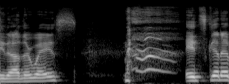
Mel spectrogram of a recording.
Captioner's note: laughs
